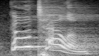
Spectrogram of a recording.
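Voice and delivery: high, loud Southern holler; Southern accent. Retold or imitated. Divine voice sending a child back, in a Southern accent. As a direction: send them off in an imitated Southern accent. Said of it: "he said it with a Southern accent".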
